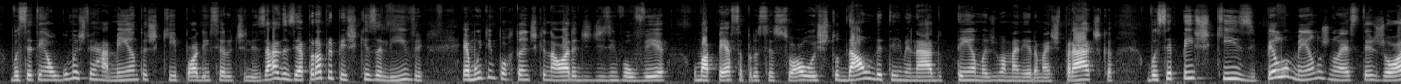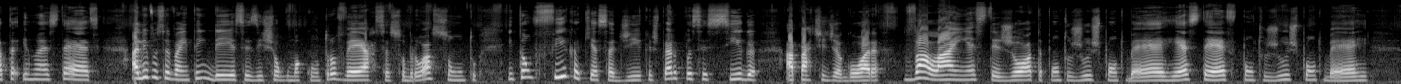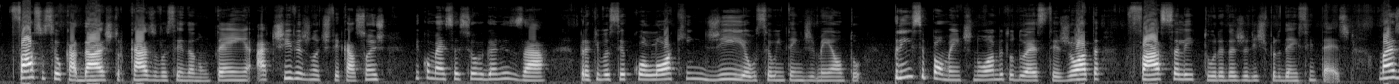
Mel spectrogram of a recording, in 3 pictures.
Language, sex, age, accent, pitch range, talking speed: Portuguese, female, 40-59, Brazilian, 190-245 Hz, 160 wpm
